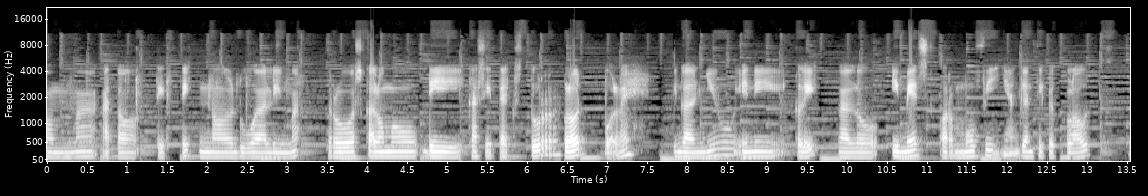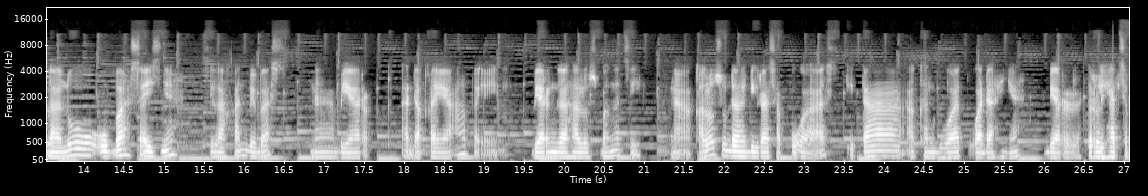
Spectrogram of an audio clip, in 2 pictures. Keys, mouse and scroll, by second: 8.8 click, 9.8-11.2 drag, 13.6-17.1 drag, 18.5-19.5 alt+middle drag, 20.1 alt+middle drag, 24.4 click, 26.1 shift+a.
